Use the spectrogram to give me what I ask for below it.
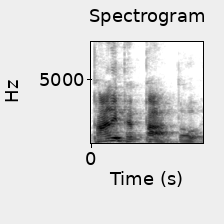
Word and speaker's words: Panepapato: It's not that easy to say, but Panepapato is how you pronounce this particular dessert.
